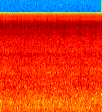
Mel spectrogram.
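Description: Small garden pond waterfall: water spilling steadily over stacked rocks into the pond, a continuous even splashing rush.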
